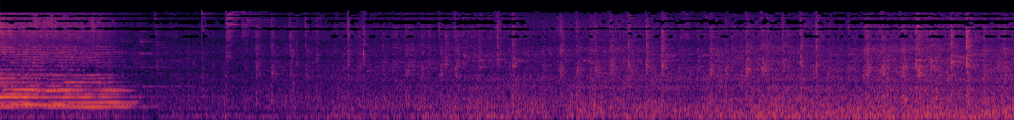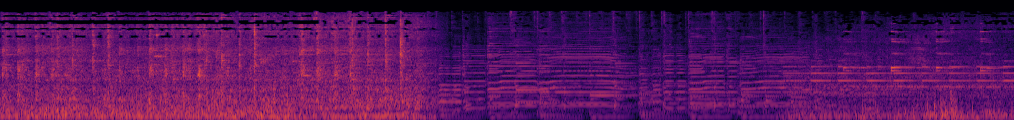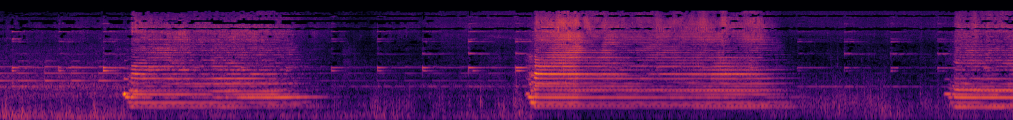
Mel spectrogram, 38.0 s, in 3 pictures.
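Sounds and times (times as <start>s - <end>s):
locomotive air horn: 0.0s - 2.0s, 18.1s - 24.9s, 26.9s - 29.6s, 31.9s - 35.4s, 37.2s - 38.0s
train wheels rumbling on bridge: 0.0s - 38.0s.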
